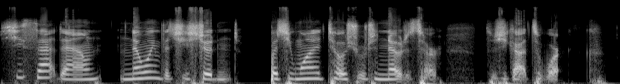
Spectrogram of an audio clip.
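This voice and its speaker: Female reader-commentator, blunt and sarcastic, creaky edge, close dry sound, dramatic amateur story reading. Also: sits high, fairly even intonation, measured pace, sharp tone, no echo, low-quality recording. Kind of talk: dramatic fan fiction reading with ranting asides.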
